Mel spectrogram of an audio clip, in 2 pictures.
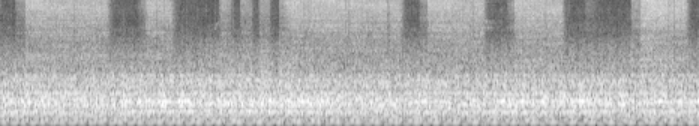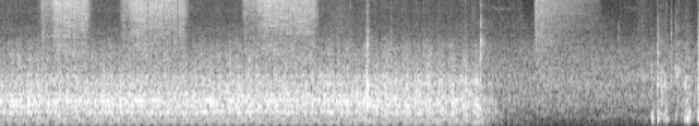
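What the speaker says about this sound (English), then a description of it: "Sorry about the compressor noise." Small, noisy airbrush compressor running steadily while a fishing lure is spray painted, a continuous loud motor hum under bursts of broadband spray hiss that come and go, with the machine cutting off near the end.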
